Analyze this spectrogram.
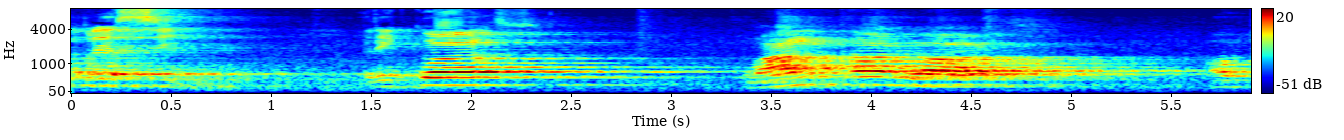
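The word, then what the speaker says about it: précis: So Pressy, P-R-E-C-I-S, the pronunciation is Pressy, requires one third word of the original passage, but summary doesn't have any fixed length.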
